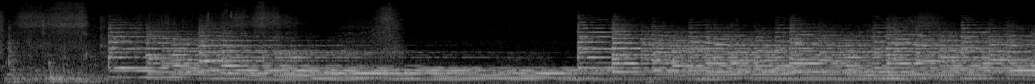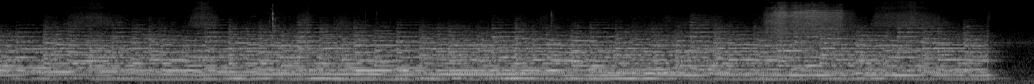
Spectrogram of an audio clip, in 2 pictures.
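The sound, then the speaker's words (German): Church bells rung by a team of ringers in a rapid, musical sequence, their overlapping tones ringing out loudly and continuously with a rich, shimmering resonance; no one speaks. “Glocken werden musikalisch angewendet, Orchesterbereich.”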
